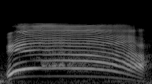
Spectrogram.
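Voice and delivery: high, drawn-out war whoop; battle cry. Acted. Player voicing Danny charging into the fight, battle cry. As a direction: let out a long, high battle yell. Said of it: "And with a battle cry".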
